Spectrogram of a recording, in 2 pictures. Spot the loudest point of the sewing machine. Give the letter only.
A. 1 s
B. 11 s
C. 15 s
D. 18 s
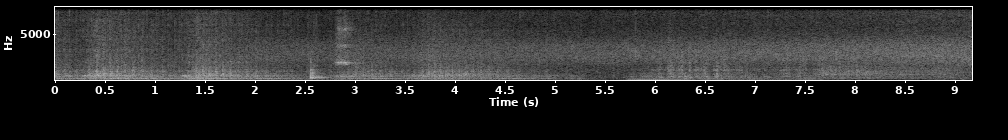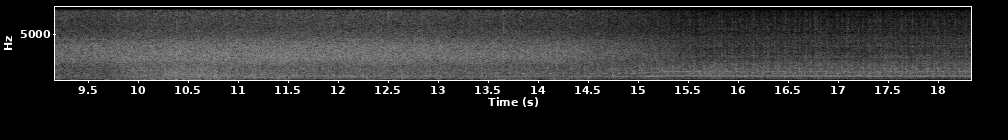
A.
